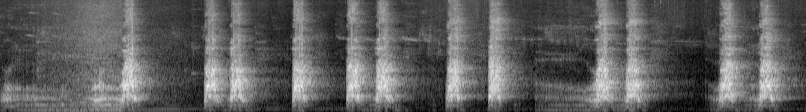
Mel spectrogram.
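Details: Barking Pit Bull giving single and paired loud barks spaced roughly a second apart, after a low rumbling start; mid-pitched, abrupt and forceful.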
